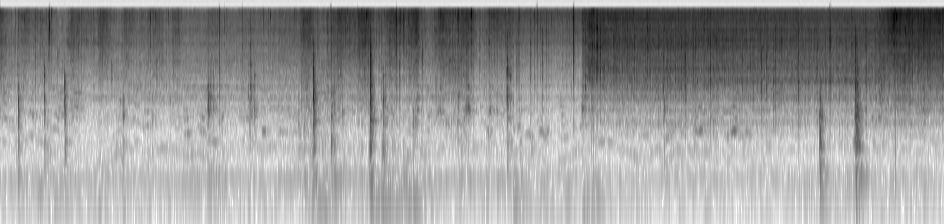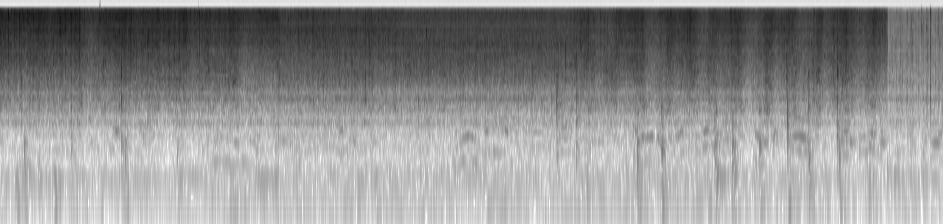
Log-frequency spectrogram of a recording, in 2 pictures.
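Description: Squid, onion and carrot being stir-fried in a nonstick wok with a wooden spatula. At first the spatula scrapes and taps on the pan with little sizzle. About nine seconds in, a loud, steady frying sizzle starts under the stirring, and it cuts off sharply near the end.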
